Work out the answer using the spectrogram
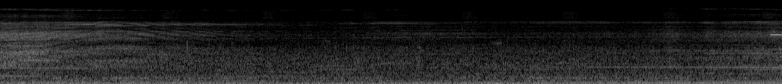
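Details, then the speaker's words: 450-size electric RC helicopter (Trex 450) with a new Hobbyking YEP 40A ESC in governor mode, head speed set to 2800 rpm, in flight: steady whine holding the same pitch through turns and load changes in fast forward flight, no surging; governor works. "okay well you can hear that it's holding a constant head speed already in the turns and the changing load in fast forward flight it's actually it is working"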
